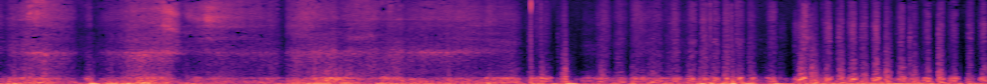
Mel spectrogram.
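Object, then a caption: Metal mesh microphone grille. The bare metal mesh grille of a Blue Yeti mic is rubbed with palms and fingertips and scratched with long nails. The result is a steady, heavy low rumble of friction, with a faint brighter hiss in the first half. Quick, choppy scratching strokes take over in the second half.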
